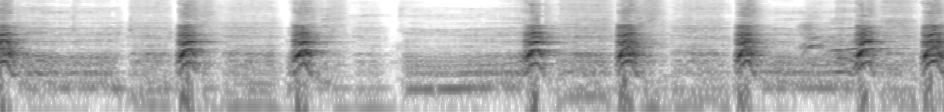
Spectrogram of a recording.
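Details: Rajapalayam dogs in South India bark aggressively. Loud, rough single and paired barks come at uneven intervals over seven seconds, with a short quiet stretch near the middle. The breed is used for hunting and guarding fields.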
